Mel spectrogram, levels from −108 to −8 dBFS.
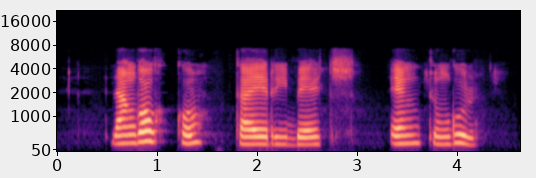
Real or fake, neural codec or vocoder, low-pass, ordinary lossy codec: fake; codec, 16 kHz, 8 kbps, FunCodec, trained on LibriTTS, 25 frames a second; 7.2 kHz; none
